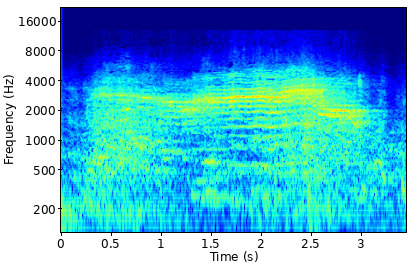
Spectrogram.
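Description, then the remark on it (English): A single long, drawn-out meow from a cat named Mittens, fairly loud, holding for about three seconds with a slightly wavering, whiny pitch before trailing off. “And so to my cat Mittens, I leave my entire vast boot to the head.”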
